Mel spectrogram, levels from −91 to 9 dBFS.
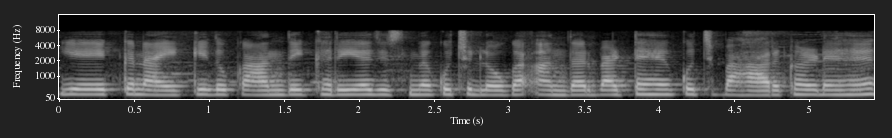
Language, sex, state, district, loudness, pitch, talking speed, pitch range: Hindi, female, Bihar, Gopalganj, -23 LUFS, 210 Hz, 200 wpm, 200-215 Hz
